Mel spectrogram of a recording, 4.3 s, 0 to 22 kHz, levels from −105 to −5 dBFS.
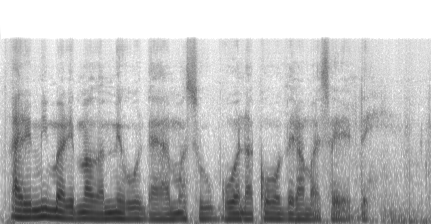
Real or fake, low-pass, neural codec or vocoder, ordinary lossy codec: fake; 10.8 kHz; codec, 16 kHz in and 24 kHz out, 0.8 kbps, FocalCodec, streaming, 65536 codes; none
